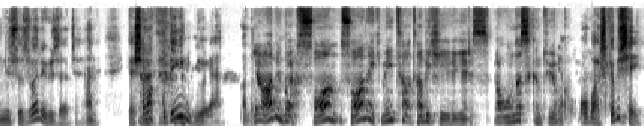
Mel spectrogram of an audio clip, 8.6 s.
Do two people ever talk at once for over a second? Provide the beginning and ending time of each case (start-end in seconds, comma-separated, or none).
none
